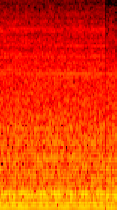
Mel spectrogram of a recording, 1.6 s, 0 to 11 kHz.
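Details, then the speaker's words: Silver King 5-foot prep cooler after capillary tube replacement, cooling about half an hour with pressures good: smooth low hum, faint steady tone, no rattles or clicking; compressor running normally until cut-out at 2.8 °C. "I'm just gonna wait it out until the cooler our cuts out to be compressor and then we'll go from there"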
